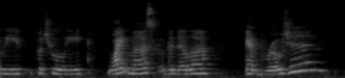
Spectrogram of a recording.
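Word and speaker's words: Ambroxan: The base notes are Indonesian patchouli leaf, patchouli, white musk, vanilla, ambrosian. It's spelled with an X, and that's why I think it's pronounced like a Z.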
